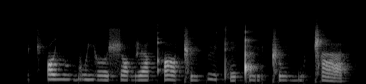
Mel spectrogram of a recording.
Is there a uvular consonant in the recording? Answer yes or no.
yes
